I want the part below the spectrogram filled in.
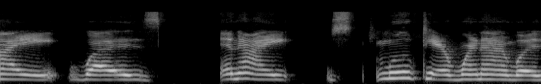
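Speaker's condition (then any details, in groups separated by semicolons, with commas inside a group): Friedreich's ataxia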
